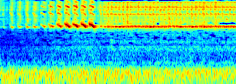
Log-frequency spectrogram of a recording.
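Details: Emma field cricket singing in autumn: a quick chirp of about eight high, rapid pulses rising in loudness, followed by a steady high continuous tone and low background rumble.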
